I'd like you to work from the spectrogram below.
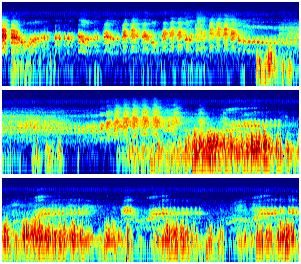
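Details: A young laughing kookaburra (Dacelo novaeguineae), after listening to other kookaburras calling, calls back with rough cackling bursts of hoots and chuckles; its parent joins in with fuller adult laughter, over a low background rumble.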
